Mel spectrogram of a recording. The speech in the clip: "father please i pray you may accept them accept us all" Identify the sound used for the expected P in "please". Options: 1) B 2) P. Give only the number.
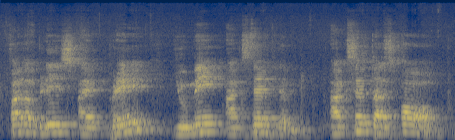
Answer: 1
